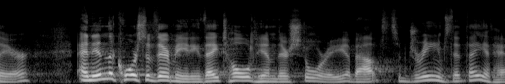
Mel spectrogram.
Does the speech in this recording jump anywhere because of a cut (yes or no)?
no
